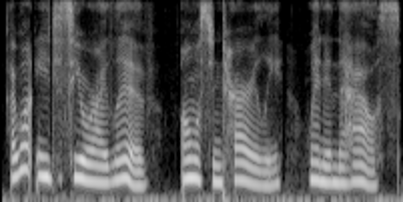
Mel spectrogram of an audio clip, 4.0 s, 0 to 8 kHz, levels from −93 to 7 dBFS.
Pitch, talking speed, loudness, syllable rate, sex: 215 Hz, 210 wpm, -17 LUFS, 6.0 syllables/s, female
